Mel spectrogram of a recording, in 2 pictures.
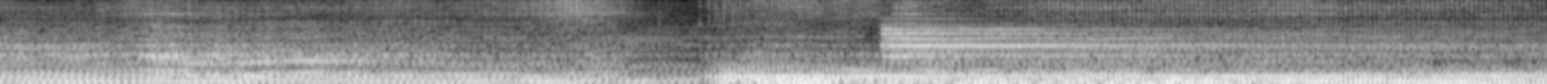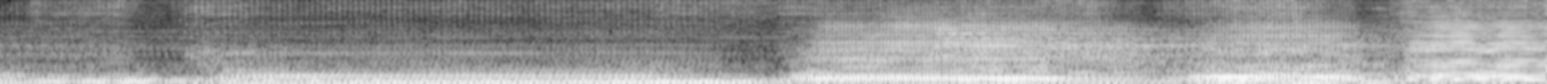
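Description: Contemporary chamber ensemble music: low sustained notes from tuba, cello and double bass, the chord shifting every couple of seconds.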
